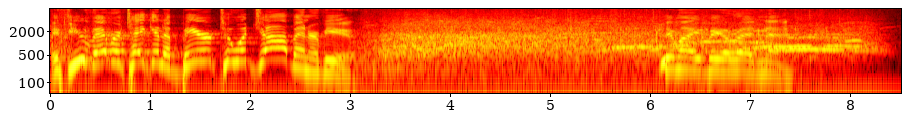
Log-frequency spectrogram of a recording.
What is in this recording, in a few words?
startup, speach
